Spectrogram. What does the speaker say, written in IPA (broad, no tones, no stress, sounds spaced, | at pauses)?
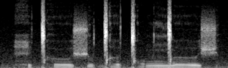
h ɪ ǀʰ ɵː ʃ ɵ ɡ͡ǀ əː ɡ͡ǀ ɔ ŋ ŋ͡ǀ əː ʃ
